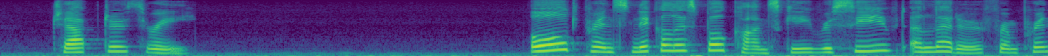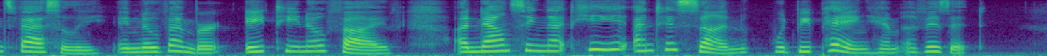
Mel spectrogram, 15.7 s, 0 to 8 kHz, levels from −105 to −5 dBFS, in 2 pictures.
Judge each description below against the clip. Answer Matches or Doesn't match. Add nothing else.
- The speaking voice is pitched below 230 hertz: Doesn't match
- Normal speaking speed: Doesn't match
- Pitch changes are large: Matches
